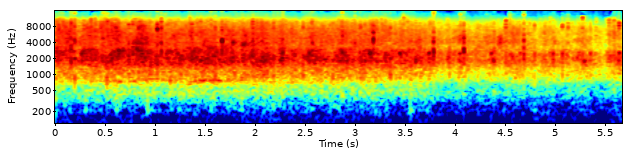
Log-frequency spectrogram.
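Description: Congregation applauding, the clapping dying down toward the end.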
